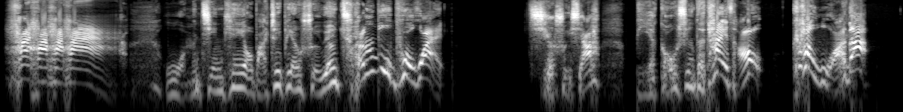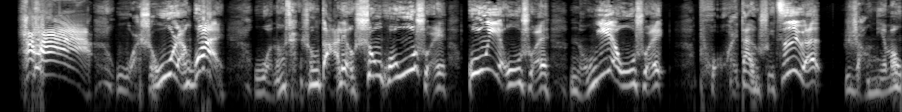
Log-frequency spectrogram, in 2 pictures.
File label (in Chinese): 女 卡通童声 男童 反派; 污染怪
